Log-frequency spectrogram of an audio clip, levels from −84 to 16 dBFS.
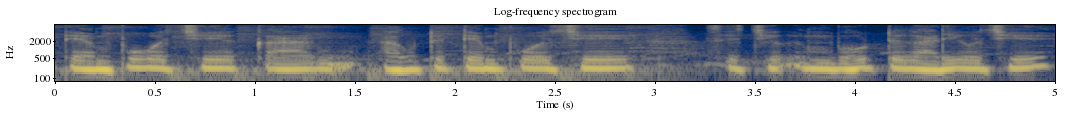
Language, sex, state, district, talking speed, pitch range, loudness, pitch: Odia, female, Odisha, Sambalpur, 155 wpm, 205-225 Hz, -13 LUFS, 215 Hz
